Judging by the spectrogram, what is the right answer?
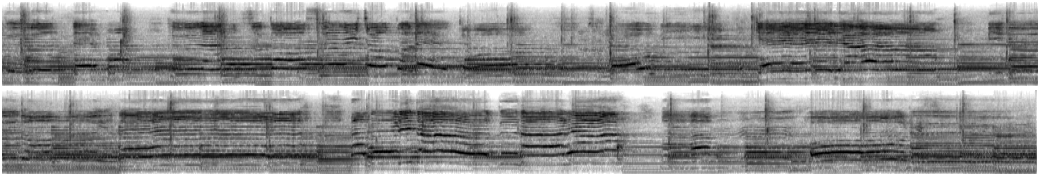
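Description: A young girl singing a pop song over instrumental backing music, her voice carrying the melody with gliding notes.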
